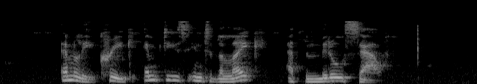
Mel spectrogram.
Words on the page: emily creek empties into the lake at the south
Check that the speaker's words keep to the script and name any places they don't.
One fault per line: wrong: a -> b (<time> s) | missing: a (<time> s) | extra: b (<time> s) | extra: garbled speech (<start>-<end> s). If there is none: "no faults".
extra: middle (3.1 s)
